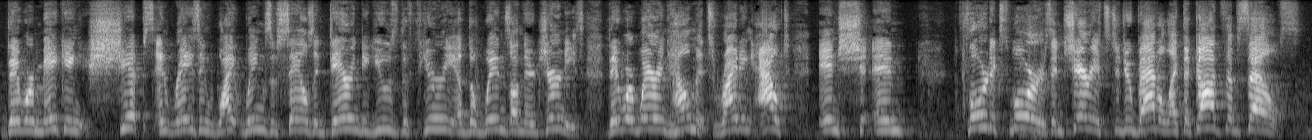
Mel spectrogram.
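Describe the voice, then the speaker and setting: A man's voice: very high-pitched, unhurried, bright, forceful tone. A male student performer telling a myth as a dramatic story in an amateur recording.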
